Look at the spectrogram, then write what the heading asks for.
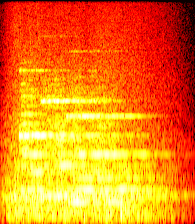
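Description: A BC Ferries pre-announcement chime, played before announcements on ferries operating around British Columbia, rings out, a few bright overlapping tones that swell and linger before fading, heard over a steady low rumble of engine and cabin noise. No one speaks.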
